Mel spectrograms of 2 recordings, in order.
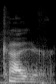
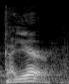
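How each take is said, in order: First: It is said with an American Arizona accent. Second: It is said with an Ecuadorian Spanish accent.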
